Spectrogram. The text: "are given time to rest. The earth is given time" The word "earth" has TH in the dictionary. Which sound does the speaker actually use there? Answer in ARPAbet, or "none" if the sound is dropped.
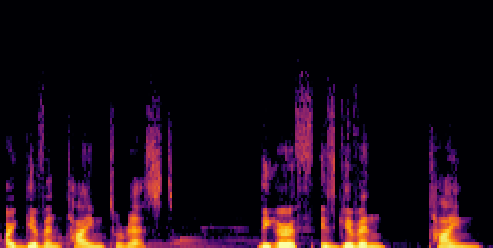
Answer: TH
